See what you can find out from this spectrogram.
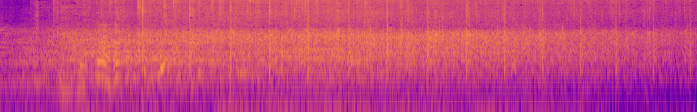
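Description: Steady, dense applause from a large audience at the Zurich Opera House after Alexander Pereira's farewell performance, in which he sang on stage as Falstaff. The applause lasted about a quarter of an hour and is shortened here. It is a continuous wash of many hands clapping that swells quickly and holds strong before easing slightly at the end.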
